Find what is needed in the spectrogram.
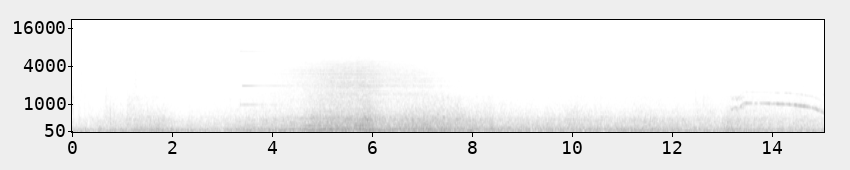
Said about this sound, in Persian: آقا مثلا یه صدایی داری میاد. گوش کنی؟ آقا یه صدای باده. صدای باده.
